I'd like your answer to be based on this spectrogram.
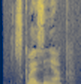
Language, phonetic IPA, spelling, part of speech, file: Russian, [skvɐzʲˈnʲak], сквозняк, noun, Ru-сквозняк.ogg
- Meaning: draught (a current of air)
